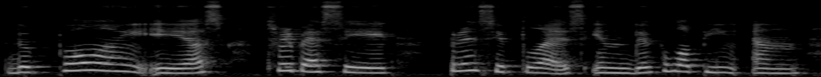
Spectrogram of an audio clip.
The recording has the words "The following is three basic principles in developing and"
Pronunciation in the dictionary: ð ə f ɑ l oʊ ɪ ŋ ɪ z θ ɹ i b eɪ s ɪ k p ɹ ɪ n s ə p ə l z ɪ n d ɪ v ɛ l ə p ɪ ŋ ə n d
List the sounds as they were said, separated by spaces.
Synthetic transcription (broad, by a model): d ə p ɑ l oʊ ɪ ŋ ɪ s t ɹ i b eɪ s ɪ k p ɹ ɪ n s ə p l s ɪ n d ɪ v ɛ l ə p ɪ ŋ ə n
